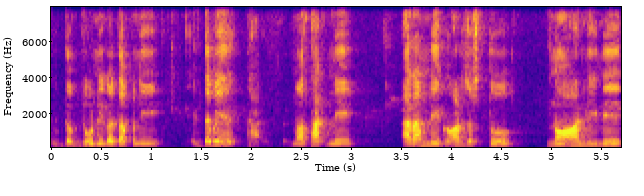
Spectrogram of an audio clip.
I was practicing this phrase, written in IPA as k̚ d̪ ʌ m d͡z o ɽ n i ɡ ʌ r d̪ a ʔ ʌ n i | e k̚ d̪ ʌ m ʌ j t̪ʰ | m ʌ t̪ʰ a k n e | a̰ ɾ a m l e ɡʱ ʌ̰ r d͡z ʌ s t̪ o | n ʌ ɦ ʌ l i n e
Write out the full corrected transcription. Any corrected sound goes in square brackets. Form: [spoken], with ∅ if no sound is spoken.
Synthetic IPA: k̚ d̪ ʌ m d͡z o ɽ n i ɡ ʌ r d̪ a [p] ʌ n i | e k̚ d̪ ʌ m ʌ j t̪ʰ | [n] ʌ t̪ʰ a k n e | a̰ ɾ a m l e ɡʱ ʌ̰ r d͡z ʌ s t̪ o | n ʌ ɦ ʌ l i n e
